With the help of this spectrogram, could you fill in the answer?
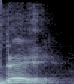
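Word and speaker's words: Dai: I know how it's supposed to be, but it's pronounced day. His name is pronounced day.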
